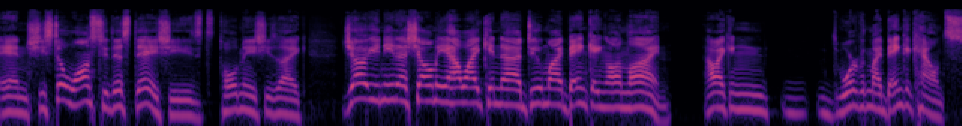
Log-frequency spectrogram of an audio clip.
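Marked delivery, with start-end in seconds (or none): 3.4-9.6 high, put-on yelling, calling out. Guest acts out a woman calling to them across the room, imitating someone yelling. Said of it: "that's her yelling at me across the room".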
